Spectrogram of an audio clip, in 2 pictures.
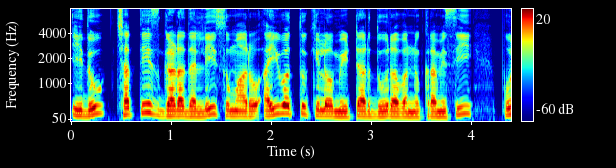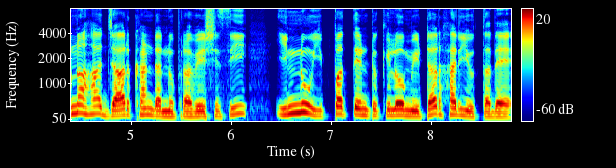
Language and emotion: Kannada, neutral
